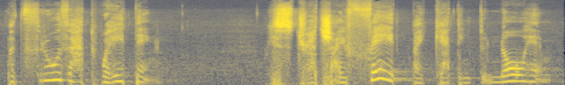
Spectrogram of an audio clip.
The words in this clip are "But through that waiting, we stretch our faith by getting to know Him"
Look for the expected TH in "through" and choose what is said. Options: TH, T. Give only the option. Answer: TH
